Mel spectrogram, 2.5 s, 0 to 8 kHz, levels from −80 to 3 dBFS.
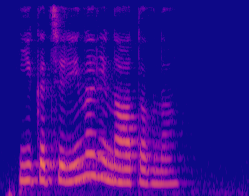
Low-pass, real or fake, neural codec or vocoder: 7.2 kHz; real; none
